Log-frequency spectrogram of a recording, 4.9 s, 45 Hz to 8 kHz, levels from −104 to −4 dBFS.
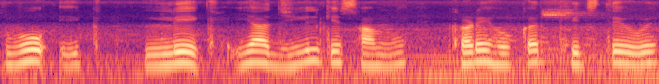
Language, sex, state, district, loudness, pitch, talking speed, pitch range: Hindi, male, Bihar, West Champaran, -17 LUFS, 155 Hz, 145 wpm, 145-170 Hz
